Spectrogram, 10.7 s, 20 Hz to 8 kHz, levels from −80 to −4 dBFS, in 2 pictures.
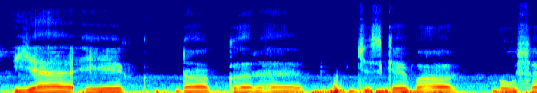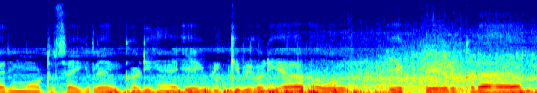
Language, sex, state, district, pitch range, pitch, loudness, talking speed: Hindi, male, Uttar Pradesh, Saharanpur, 115-125 Hz, 120 Hz, -18 LUFS, 115 wpm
